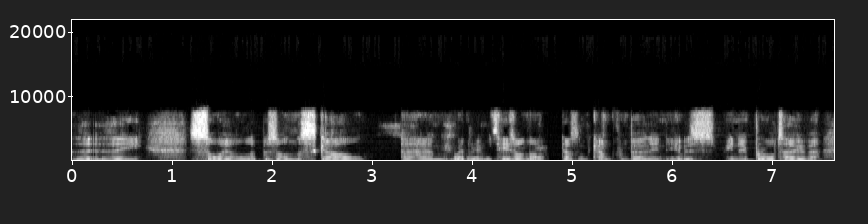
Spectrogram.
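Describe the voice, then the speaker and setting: A fairly low male voice in a British accent, fairly slow, with monotone, flat intonation. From Britain. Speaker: journalist. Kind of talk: interview conversation.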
